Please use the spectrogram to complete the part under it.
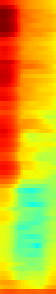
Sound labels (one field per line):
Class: switch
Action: being turned on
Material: plastic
